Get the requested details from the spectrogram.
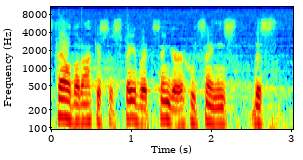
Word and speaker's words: Theodorakis: His name is spelled Theodore, and then drop the final E and just add A-K-I-S, Theodorakis.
